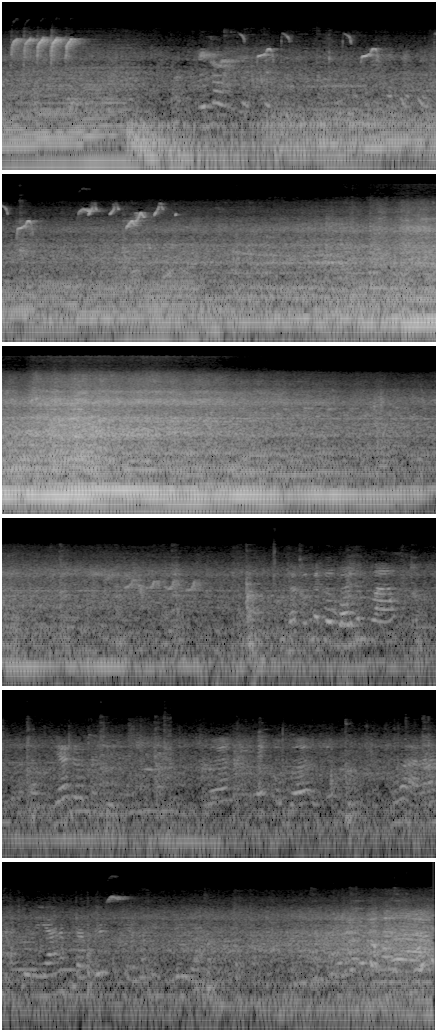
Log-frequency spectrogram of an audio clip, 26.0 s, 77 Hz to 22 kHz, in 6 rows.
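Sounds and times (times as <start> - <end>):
high bird chirps: 0.0 - 1.0, 2.4 - 6.2, 14.2 - 15.1
vehicle passing by: 0.0 - 15.3, 23.9 - 26.0.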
